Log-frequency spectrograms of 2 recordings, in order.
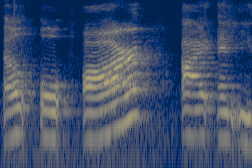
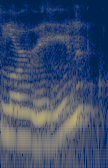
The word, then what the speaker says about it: Lorine: my name is spelt l o r i n e so my name is lorine my name is Loren but Jamaican people say Len I don't know why it is what it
